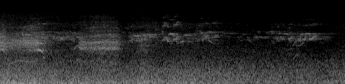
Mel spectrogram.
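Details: Laughing kookaburra opening with two loud, coarse cackling bursts that fade into softer, higher chuckles, over a steady low background rumble.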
